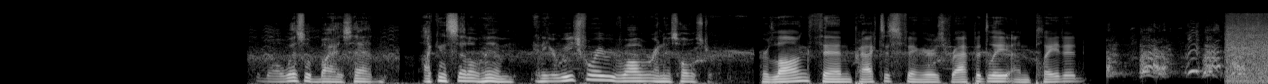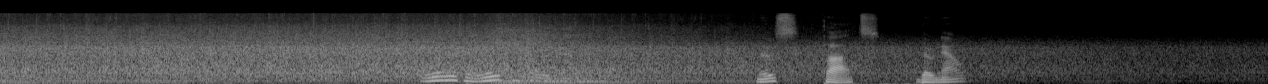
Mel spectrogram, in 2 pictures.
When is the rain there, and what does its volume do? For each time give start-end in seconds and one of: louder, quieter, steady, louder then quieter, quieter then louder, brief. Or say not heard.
12.2-25.3 quieter.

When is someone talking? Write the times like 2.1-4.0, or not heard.
2.6-10.8, 16.9-18.9, 20.2-22.4.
